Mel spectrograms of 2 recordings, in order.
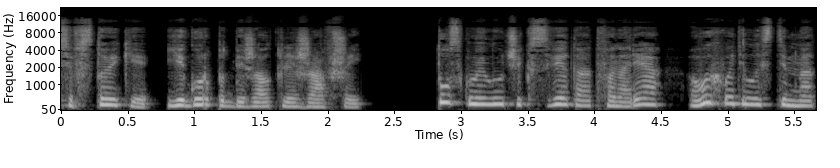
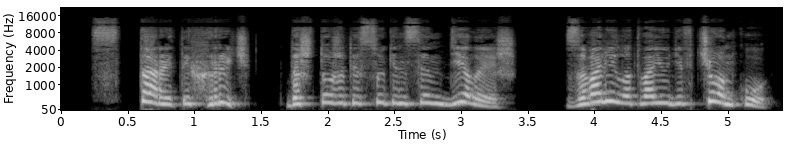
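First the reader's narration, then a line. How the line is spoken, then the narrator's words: Foreman shouting. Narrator (Russian): закричал бригадир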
